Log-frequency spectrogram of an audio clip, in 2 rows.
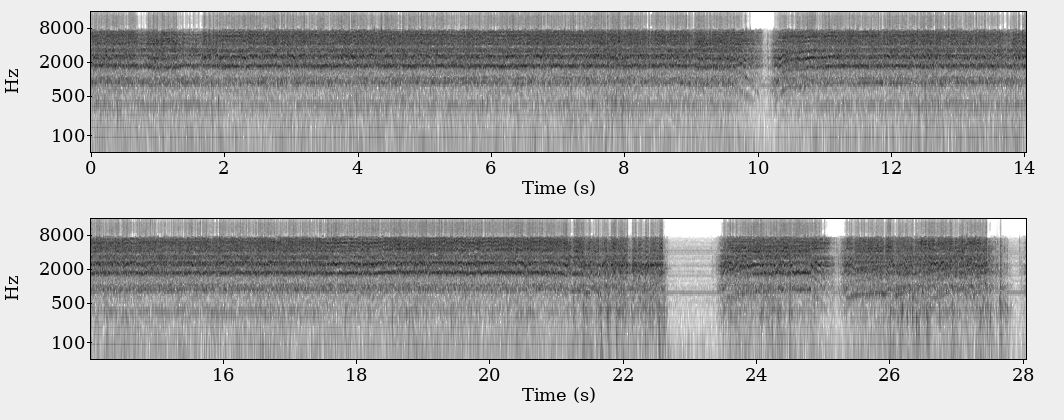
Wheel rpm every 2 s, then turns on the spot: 230, 230, 230, 230, 200, 170, 230, 230, 230, 220, 230, 90, 160, 180.
none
